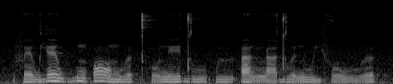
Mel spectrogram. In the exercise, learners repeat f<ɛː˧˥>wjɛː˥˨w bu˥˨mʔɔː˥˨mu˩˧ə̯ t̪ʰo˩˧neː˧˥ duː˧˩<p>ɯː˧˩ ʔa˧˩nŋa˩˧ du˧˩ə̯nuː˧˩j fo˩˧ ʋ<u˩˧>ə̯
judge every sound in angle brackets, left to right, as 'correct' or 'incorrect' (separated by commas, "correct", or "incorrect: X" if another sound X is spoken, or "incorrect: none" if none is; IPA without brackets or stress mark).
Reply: incorrect: ɛː˩, correct, correct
